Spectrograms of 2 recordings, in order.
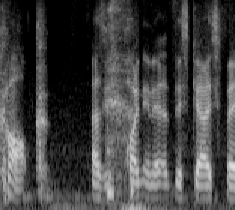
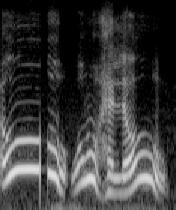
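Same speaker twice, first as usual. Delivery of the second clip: much higher, sing-song charm; flirty hello; 9 semitones higher, slower than usual. Acted. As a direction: turn on the charm suddenly.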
